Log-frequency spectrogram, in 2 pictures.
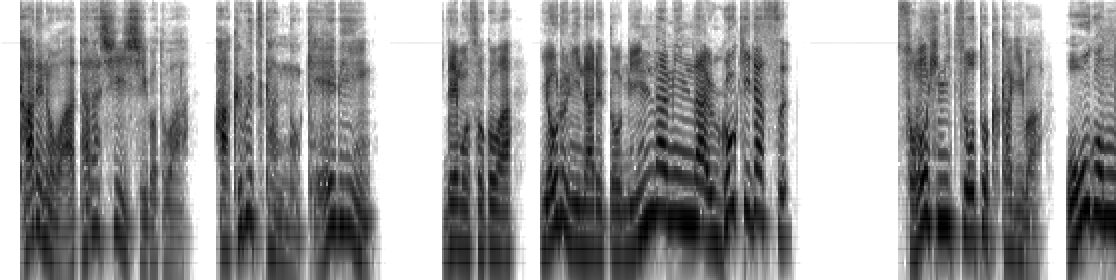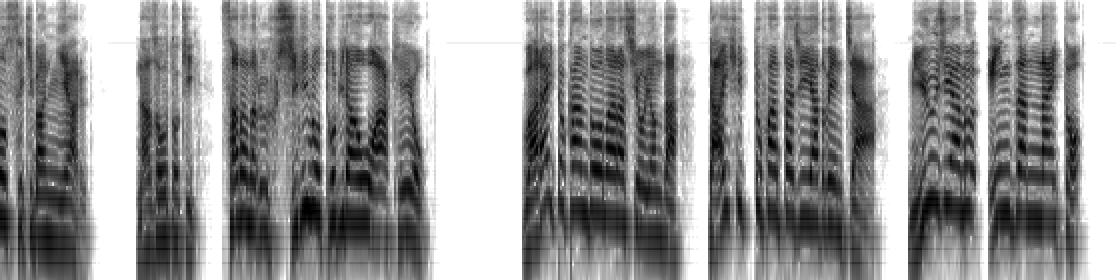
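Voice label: Japanese, male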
